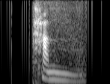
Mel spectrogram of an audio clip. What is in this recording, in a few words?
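"tan4", Cantonese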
